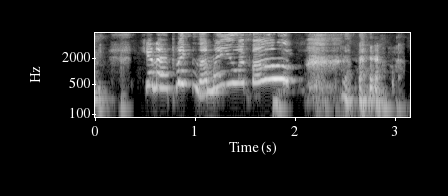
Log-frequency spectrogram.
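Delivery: put-on very high, very slow, sing-song little girl voice. Describing the voice that came to mind, in a high-pitched little girl voice. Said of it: "It's just like the voice of like a primary school girl".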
